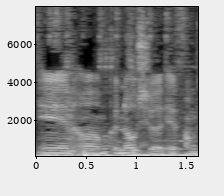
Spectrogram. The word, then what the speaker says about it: Kenosha: Specifically, it's in Kenosha, if I'm saying it right. It's Kenosha.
